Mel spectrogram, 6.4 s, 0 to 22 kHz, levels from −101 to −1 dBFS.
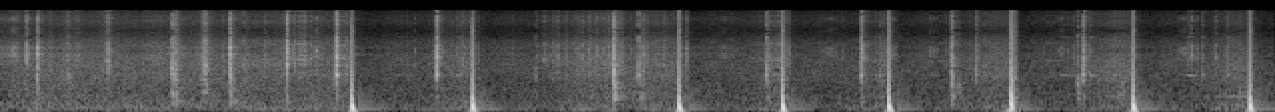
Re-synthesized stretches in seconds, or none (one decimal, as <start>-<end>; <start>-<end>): none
